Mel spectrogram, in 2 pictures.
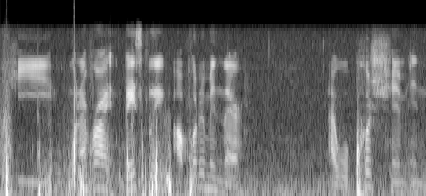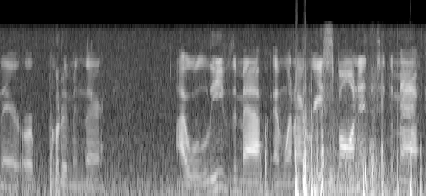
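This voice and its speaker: A man talking through his game in a loose, rambling way, his voice sitting at an ordinary middle pitch. The mic sounds dull and lo-fi, with a loud, steady noise underneath. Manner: chatty, rambling, easily exasperated. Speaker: gamer narrating his Minecraft series. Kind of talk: casual gameplay commentary.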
